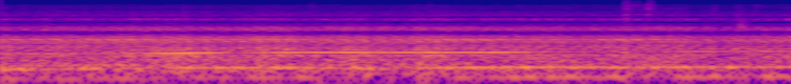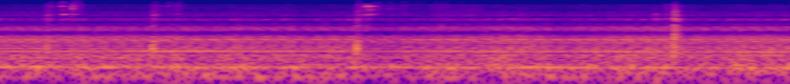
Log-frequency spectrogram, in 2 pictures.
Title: Turbo whine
